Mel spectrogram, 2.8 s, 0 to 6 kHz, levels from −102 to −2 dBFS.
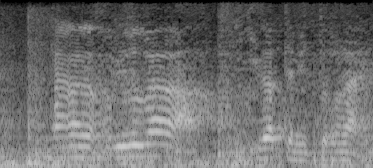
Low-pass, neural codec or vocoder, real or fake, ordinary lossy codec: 5.4 kHz; codec, 16 kHz in and 24 kHz out, 1.1 kbps, FireRedTTS-2 codec; fake; Opus, 16 kbps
